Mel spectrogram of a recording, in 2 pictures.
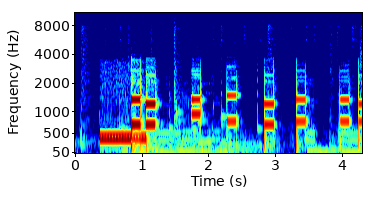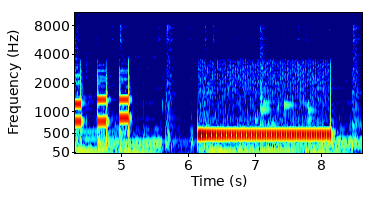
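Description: A brief dial tone, then a quick series of about ten touch-tone keypresses beeping in an uneven rhythm as Y100 radio hosts place a call, followed by a long, steady ringing tone. Clear, with no talking.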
